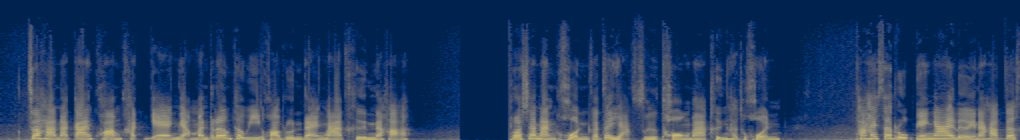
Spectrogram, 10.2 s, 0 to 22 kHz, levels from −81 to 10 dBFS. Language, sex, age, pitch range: Thai, female, 20-39, 205-260 Hz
